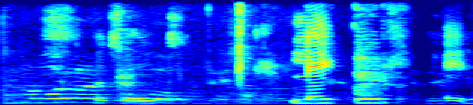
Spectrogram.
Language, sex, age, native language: Icelandic, female, 9, Icelandic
